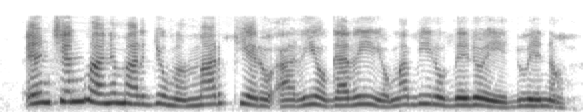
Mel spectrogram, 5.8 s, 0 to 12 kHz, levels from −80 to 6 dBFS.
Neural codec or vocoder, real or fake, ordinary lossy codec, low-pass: codec, 16 kHz, 1.1 kbps, Voila-Tokenizer; fake; none; 7.2 kHz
